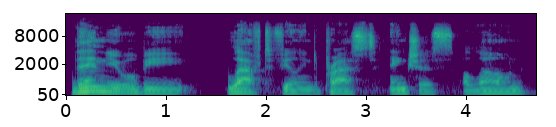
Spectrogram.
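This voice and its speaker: A man's voice: mid-range voice, slow, a little mellow. Male podcast host, middle-aged, solo motivational talk, reflective, rhetorical questions, mid-range voice. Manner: reflective, asks rhetorical questions, talks from personal experience.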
